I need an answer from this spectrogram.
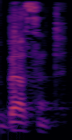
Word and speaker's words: Bessent: Cassidy um Mr bassant I'm always going to pronounce your name as if it was in south Louisiana and I'm gonna pronounce it with a French bon as opposed to bessent that's what those folks in South Carolina do um I'll try let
